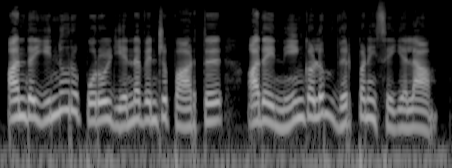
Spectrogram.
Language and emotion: Tamil, neutral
